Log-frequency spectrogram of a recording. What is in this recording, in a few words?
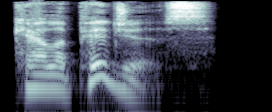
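"callipygous", British English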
